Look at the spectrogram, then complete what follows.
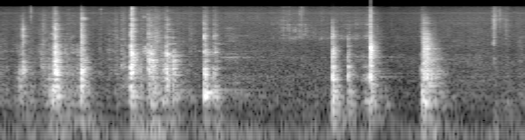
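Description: A threaded filler cap is unscrewed from a socket in a boat's deck with a run of clicks, knocks and scraping. It is then set down on the deck with a few sharper knocks about three and a half seconds in, opening the filler so water can be poured into the diesel engine's cooling circuit.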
